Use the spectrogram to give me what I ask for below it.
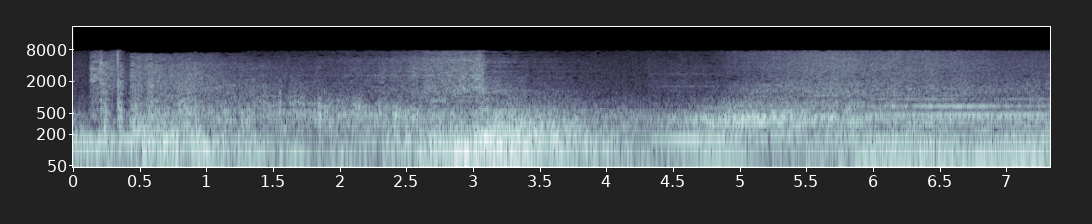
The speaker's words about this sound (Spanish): Carga la bala del calibre 7.62 en el fusil y dispara.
